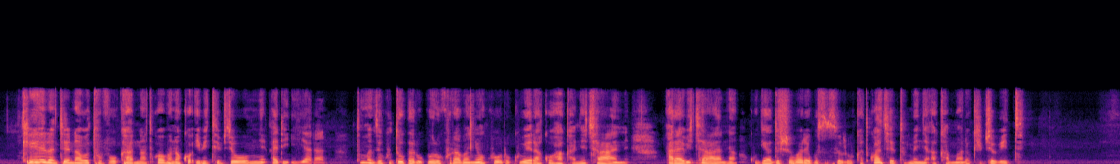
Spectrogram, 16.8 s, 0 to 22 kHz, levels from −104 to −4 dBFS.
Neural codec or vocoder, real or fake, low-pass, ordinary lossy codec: vocoder, 22.05 kHz, 80 mel bands, Vocos; fake; 9.9 kHz; AAC, 64 kbps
